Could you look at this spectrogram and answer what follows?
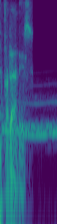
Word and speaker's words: farad: Viví en la gran ciudad de farad que se pronuncia farad la utopía del futuro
